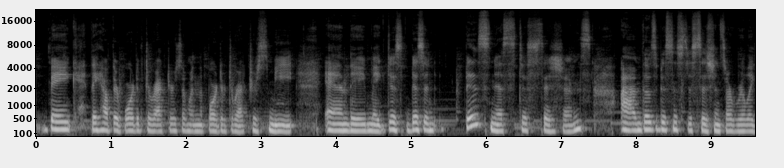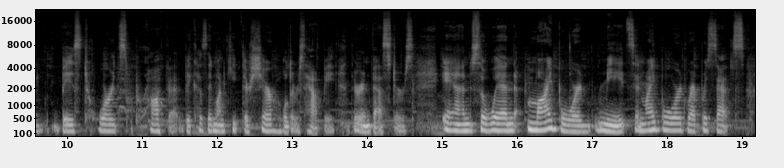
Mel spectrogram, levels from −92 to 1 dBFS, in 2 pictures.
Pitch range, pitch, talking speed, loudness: 165-190 Hz, 175 Hz, 155 wpm, -31 LUFS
